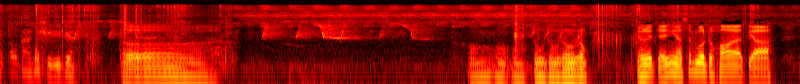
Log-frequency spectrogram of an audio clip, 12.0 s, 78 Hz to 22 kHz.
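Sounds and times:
faint insect hum: 0.0s - 12.0s.

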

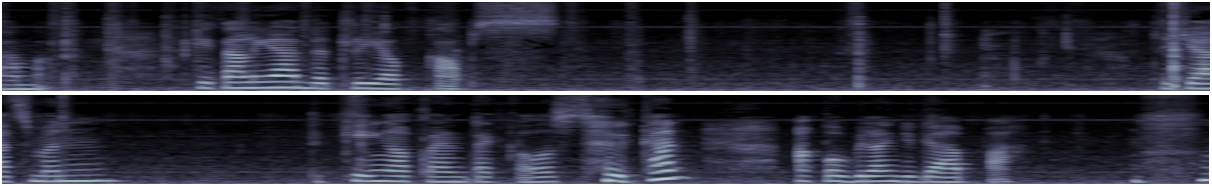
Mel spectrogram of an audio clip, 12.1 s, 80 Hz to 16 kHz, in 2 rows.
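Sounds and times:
woman speaking: 0.0s - 2.8s, 5.8s - 6.7s, 7.6s - 11.2s
cards flicking and tapping: 0.0s - 6.6s.

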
